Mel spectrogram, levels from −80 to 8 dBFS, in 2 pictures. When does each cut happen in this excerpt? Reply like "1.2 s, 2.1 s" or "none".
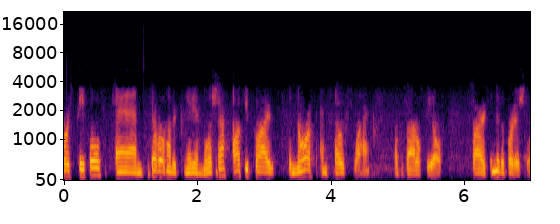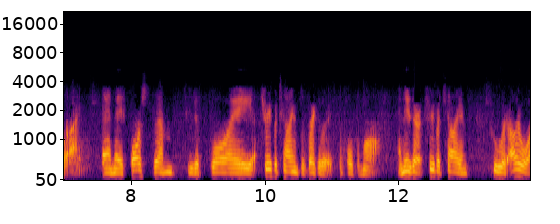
7.3 s, 8.7 s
